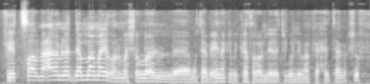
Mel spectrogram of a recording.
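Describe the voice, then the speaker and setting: A man's voice: medium pitch, very fast, a little mellow. A man hosting a talk show, taking callers and joking easily. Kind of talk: casual on-air chat.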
